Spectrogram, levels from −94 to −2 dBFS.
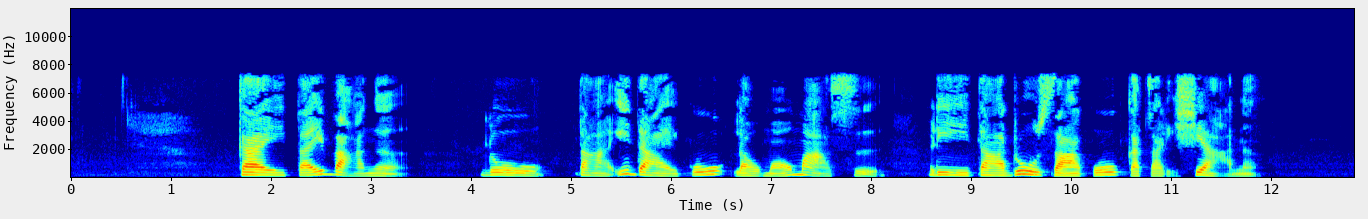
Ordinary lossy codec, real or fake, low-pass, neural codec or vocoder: MP3, 48 kbps; real; 7.2 kHz; none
